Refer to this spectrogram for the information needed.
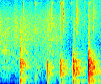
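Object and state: Hollow wall plaster.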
